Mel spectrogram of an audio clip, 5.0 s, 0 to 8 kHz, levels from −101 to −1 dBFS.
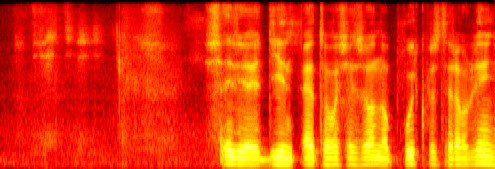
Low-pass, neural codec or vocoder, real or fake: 7.2 kHz; codec, 16 kHz, 0.8 kbps, ZipCodec; fake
